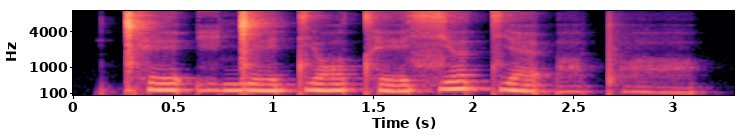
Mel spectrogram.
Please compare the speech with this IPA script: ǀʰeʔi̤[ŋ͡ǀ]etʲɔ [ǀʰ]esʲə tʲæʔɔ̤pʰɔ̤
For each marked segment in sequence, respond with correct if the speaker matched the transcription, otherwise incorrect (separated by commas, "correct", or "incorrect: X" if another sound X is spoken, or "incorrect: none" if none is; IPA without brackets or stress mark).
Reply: correct, incorrect: tʰ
